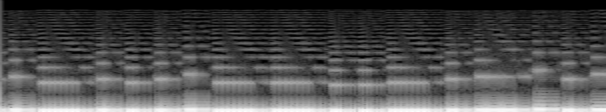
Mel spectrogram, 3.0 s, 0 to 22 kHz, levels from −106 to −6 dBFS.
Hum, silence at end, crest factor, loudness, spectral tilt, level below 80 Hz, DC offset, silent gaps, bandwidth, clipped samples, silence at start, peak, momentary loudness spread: none; 0 s; 6 dB; -21 LUFS; -8 dB/octave; -14 dBFS; under 0.1%; none; 3.3 kHz; under 0.1%; 0 s; -8 dBFS; 3 LU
